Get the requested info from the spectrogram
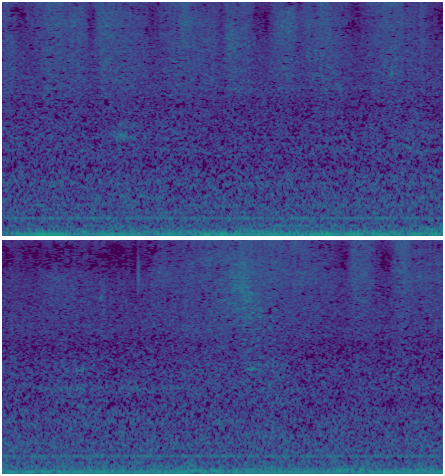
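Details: Faint low rumble with a soft steady hum, like distant traffic, and no animal sound.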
